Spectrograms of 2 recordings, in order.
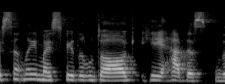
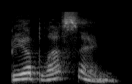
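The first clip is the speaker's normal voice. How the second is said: ordinary delivery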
